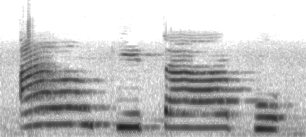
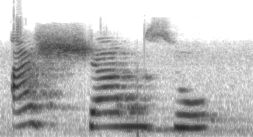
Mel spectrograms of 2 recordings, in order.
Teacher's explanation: Lidah menyentuh makhraj lam, jelas al kayak gitu. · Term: al-qamariyah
